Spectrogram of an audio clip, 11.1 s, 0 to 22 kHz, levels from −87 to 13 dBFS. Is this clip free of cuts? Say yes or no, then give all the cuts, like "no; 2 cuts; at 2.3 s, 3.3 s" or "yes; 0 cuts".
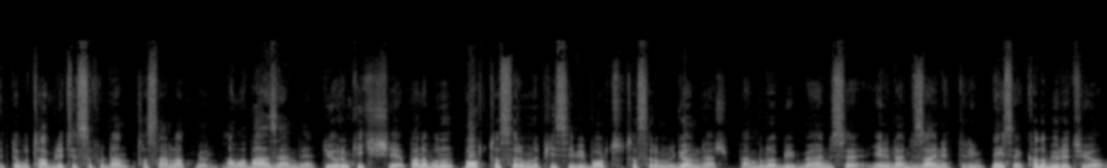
no; 1 cut; at 9.8 s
